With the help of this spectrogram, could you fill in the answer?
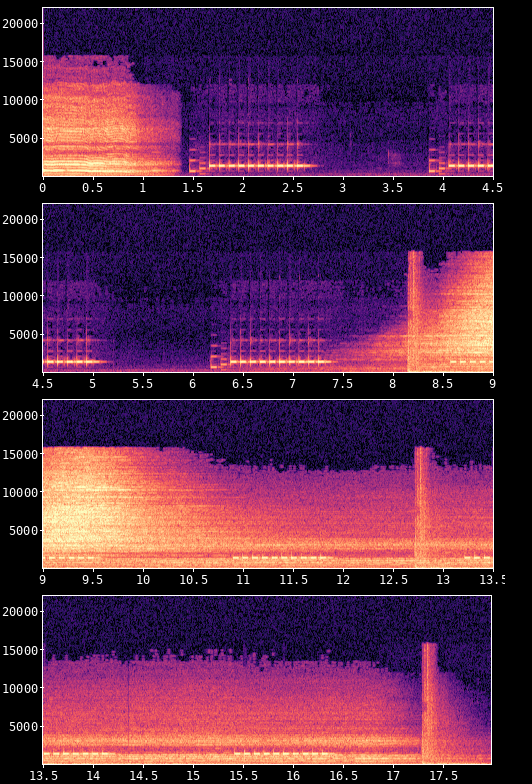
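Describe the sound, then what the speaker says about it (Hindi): A telephone rings in short repeated bursts with pauses between, then continues more faintly under a loud, steady background of music and noise. "अजमिया मेरा फोन नहीं उठा रही है।"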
